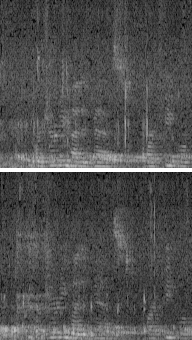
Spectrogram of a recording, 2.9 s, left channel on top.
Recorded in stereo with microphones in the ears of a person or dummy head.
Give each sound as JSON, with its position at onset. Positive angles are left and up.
{"t": 0.5, "sound": "a woman speaking", "side_deg": 50, "distance_m": 4.0}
